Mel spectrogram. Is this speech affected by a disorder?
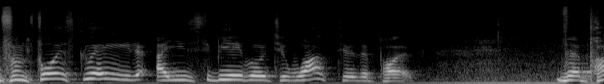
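Yes: cerebral palsy; since birth.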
